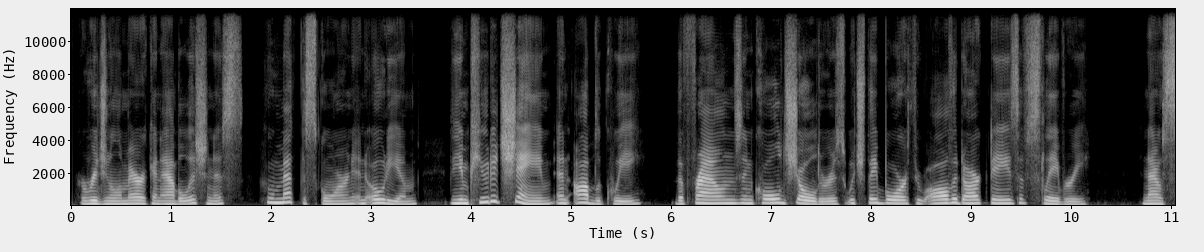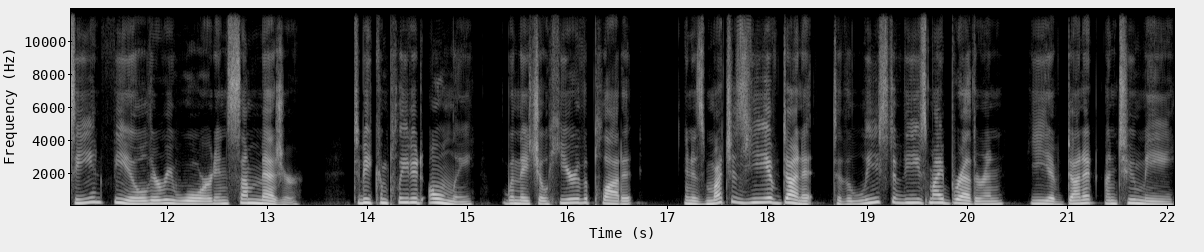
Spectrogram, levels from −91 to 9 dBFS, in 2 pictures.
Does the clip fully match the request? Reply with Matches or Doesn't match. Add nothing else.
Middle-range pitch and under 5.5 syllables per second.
Doesn't match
